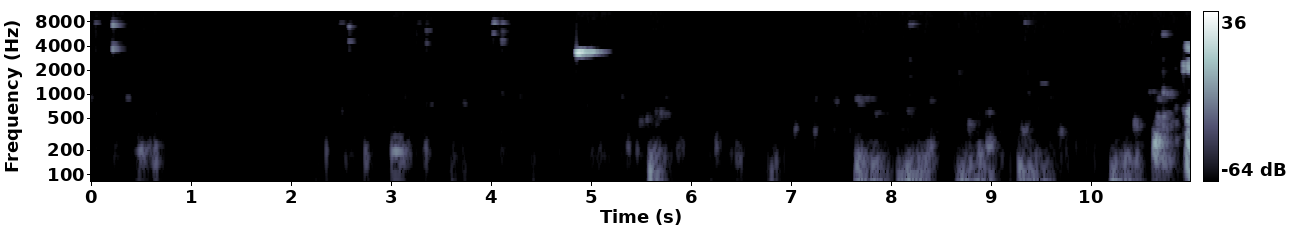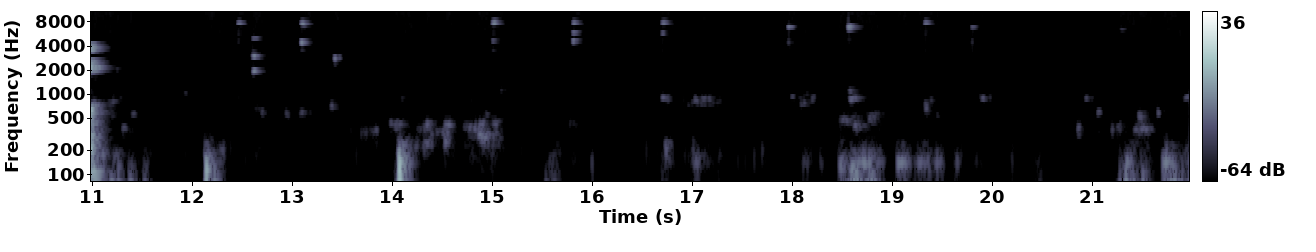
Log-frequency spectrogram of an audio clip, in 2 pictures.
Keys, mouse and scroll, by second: 0.0 click, 2.4 click, 3.2 click, 4.0 click, 7.6 ctrl+z, 11.2 z, 12.4 click, 14.9 click, 16.7-17.9 drag, 18.6 ctrl+z, 19.3-20.3 ctrl+drag, 21.3 ctrl+z.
